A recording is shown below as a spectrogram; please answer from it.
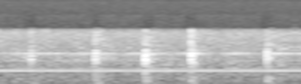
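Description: Chalk tapping on a blackboard as a word is written: about five faint, irregular clicks.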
